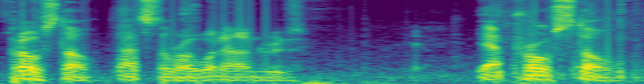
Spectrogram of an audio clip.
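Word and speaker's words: Pro100: that's the 100 yeah Pro sto is properly pronounced yes but to the others who don't understand Pro 100 yeah Pro 100 is the actual English translation for the people that don't know store is 100 in russan in any case it's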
